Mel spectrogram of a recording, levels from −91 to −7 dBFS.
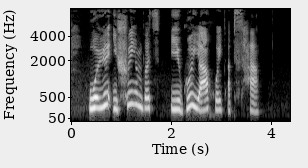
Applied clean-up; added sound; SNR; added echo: none; none; none; none.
